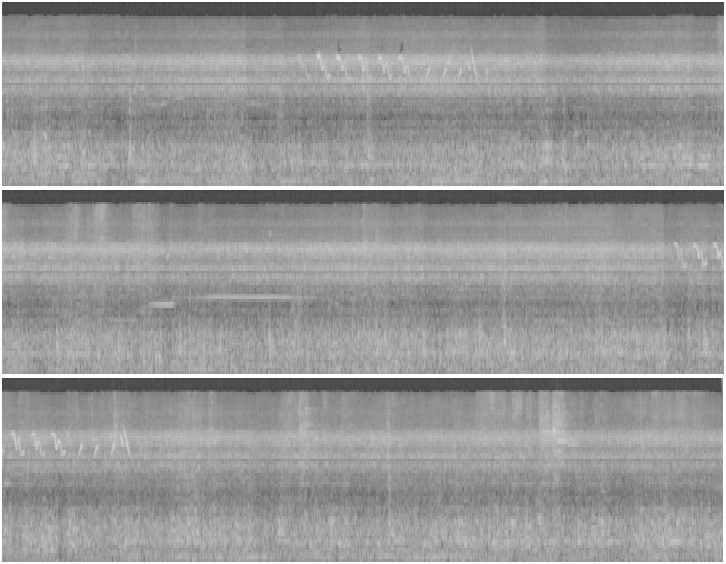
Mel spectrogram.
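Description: Steady low rumble of a train running on rails, with two brief runs of high chirps, about three seconds in and again near fifteen seconds.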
